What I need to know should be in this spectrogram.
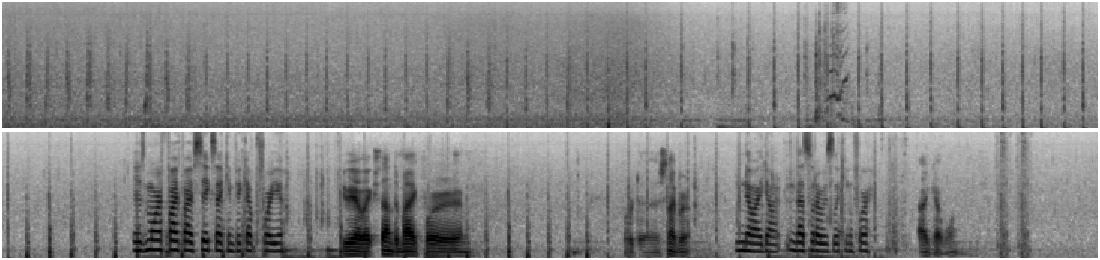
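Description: Footsteps run quickly and steadily across hard ground.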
